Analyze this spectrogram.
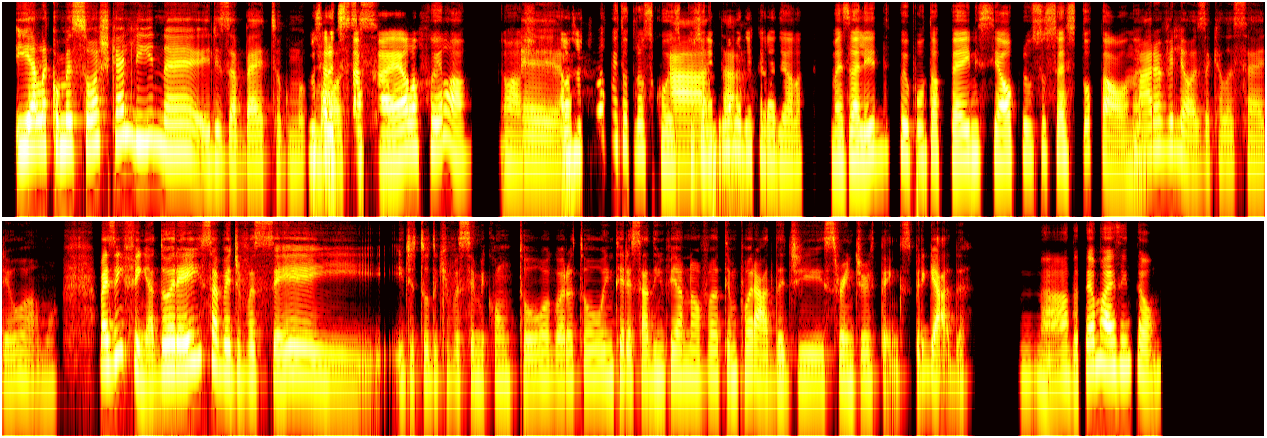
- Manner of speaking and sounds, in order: none
- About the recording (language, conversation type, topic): Portuguese, podcast, Me conta, qual série é seu refúgio quando tudo aperta?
